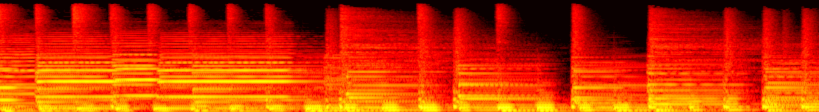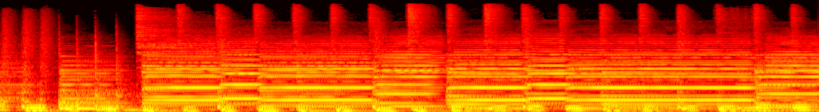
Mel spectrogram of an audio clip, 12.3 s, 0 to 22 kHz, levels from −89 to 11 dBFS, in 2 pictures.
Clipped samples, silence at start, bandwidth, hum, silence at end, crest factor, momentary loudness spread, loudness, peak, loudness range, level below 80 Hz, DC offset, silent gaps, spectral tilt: under 0.1%; 0 s; 19 kHz; none; 0 s; 14 dB; 5 LU; -15 LUFS; -2 dBFS; 4 LU; -26 dBFS; under 0.1%; none; -6.5 dB/octave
